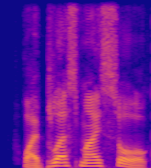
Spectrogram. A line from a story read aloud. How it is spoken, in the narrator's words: cried Fred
